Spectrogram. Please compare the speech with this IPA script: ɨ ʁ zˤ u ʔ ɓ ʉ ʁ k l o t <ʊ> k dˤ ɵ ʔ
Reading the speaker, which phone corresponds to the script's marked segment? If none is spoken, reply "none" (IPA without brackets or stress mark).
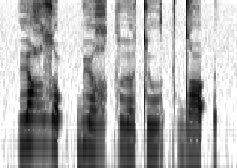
u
